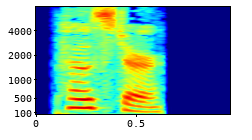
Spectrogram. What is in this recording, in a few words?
"poster", English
